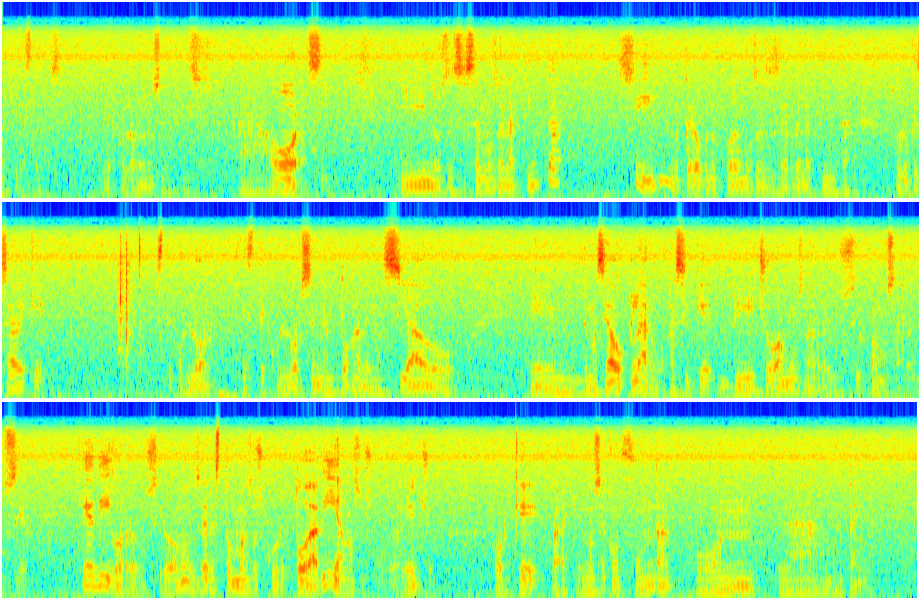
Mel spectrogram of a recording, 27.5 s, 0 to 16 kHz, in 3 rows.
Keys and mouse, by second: 0.4 click, 0.9 click, 2.0-4.2 drag, 4.9 click, 8.9 click, 10.4 w, 14.6 click, 16.0-17.0 drag, 19.2 click, 21.6 click, 22.4 click, 23.8 click, 24.5-27.4 drag.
